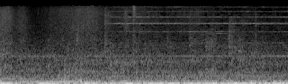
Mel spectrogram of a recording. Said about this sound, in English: We're on the train. So I'll sit on the right side of the train here.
